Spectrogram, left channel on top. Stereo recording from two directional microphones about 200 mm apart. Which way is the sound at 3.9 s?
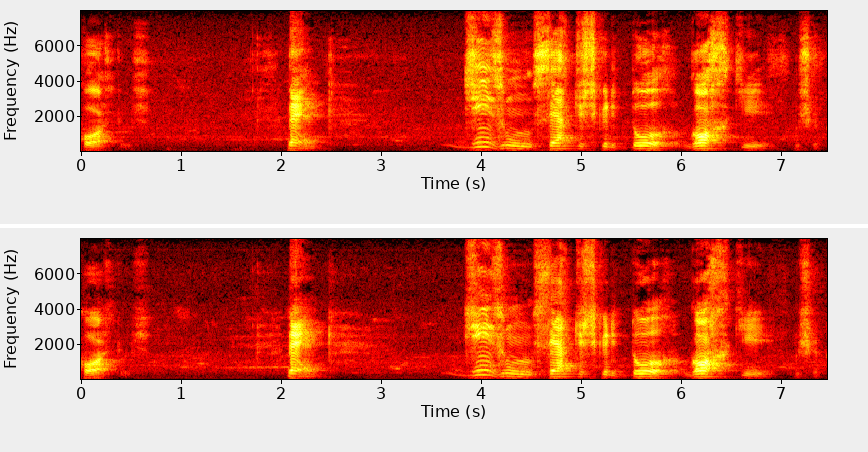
65° left (ahead or behind).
